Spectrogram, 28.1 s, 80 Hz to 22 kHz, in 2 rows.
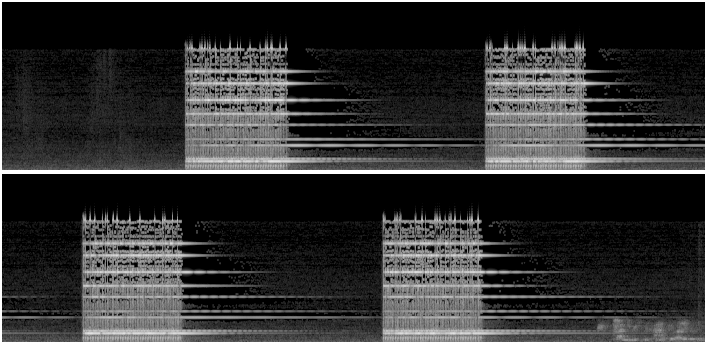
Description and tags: Early 1960's Stromberg Carlson 1543 rotary dial telephone ringing. Four rings with actual telco timing, recorded with Zoom H4.
ring, ringer, telephone, ringtone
